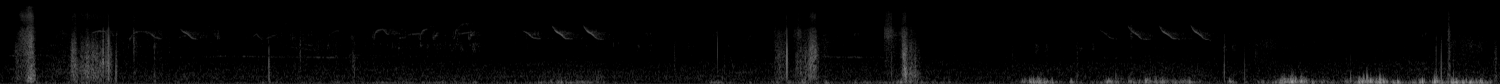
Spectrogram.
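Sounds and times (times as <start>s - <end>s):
brief scuffing noises: 0.2s - 1.6s, 7.7s - 9.3s
small bird chirping: 0.8s - 7.6s, 10.3s - 12.5s.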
